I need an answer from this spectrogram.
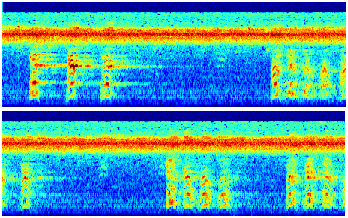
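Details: Puppy playing with a buck outdoors, barking in quick bursts of three or four sharp, harmonic yaps, the groups separated by short pauses, over a steady high-pitched hiss.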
